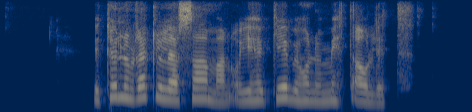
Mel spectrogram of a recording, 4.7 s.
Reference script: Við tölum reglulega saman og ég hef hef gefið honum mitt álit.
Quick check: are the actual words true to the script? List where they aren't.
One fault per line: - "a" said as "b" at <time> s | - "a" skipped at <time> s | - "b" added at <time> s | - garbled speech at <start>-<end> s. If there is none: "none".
- "hef" skipped at 2.7 s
